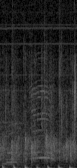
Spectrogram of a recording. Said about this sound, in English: Oh, somebody ought to clap your hands. Come on, let's give God praise.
